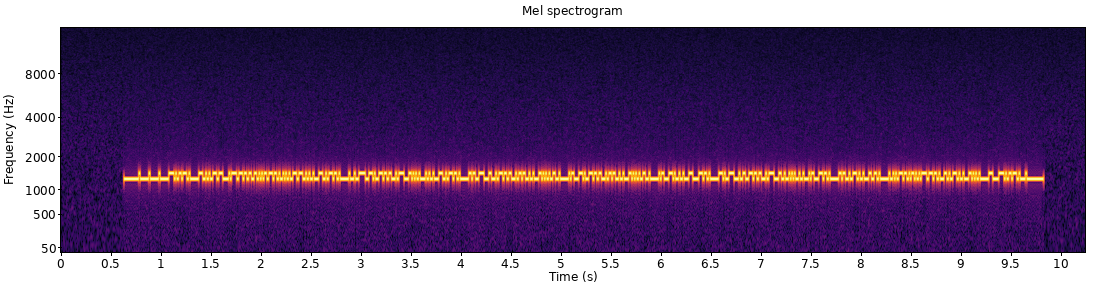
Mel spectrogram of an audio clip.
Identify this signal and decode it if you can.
RTTY (75 baud, 170 Hz shift), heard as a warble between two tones, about 1360 Hz centre. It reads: NAME IS JAN, QTH CORK, LOC CL42BH CL42BH. HOW COPY? LA8J DE UA4M K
